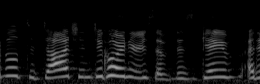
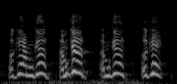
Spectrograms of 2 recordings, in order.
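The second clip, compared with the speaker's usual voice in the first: usual speaking voice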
